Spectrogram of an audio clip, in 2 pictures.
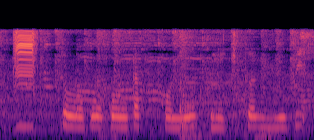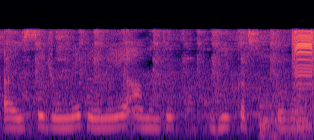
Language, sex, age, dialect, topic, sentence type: Hindi, male, 36-40, Hindustani Malvi Khadi Boli, banking, statement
